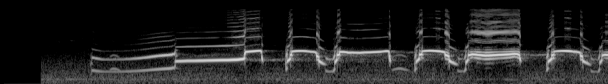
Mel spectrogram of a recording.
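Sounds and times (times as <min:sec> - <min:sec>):
loon wailing and yodelling: 0:00.9 - 0:06.0.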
